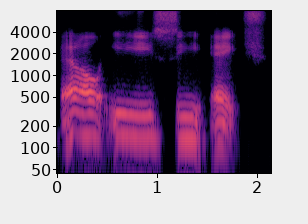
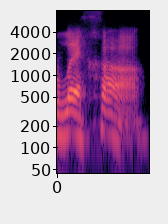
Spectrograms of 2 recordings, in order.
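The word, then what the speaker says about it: לך: So it's going to be something like L-E-C-H, lech, instead of lecha.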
